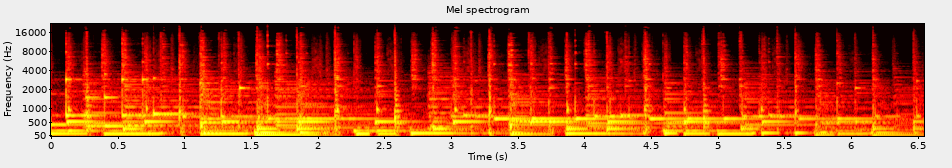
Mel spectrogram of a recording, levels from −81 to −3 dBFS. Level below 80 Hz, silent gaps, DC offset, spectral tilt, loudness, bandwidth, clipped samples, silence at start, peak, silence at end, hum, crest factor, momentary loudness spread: -36 dBFS; none; under 0.1%; -5.5 dB/octave; -22 LUFS; 19.5 kHz; under 0.1%; 0 s; -6 dBFS; 0 s; none; 16 dB; 7 LU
